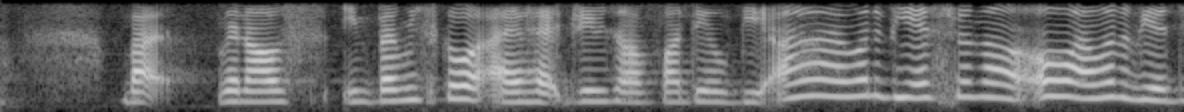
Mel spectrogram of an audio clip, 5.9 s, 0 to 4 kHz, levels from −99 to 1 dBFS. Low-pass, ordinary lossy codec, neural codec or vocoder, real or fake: 3.6 kHz; none; codec, 44.1 kHz, 7.8 kbps, Pupu-Codec; fake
